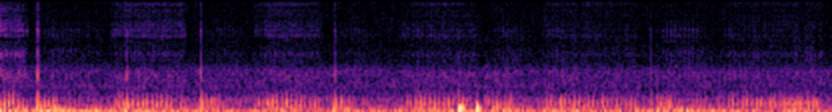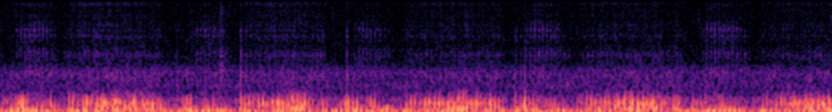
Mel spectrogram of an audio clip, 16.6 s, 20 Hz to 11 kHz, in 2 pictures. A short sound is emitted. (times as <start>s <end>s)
4.5s 4.8s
